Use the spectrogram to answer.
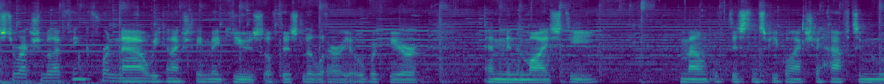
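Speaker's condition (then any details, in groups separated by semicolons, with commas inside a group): No condition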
